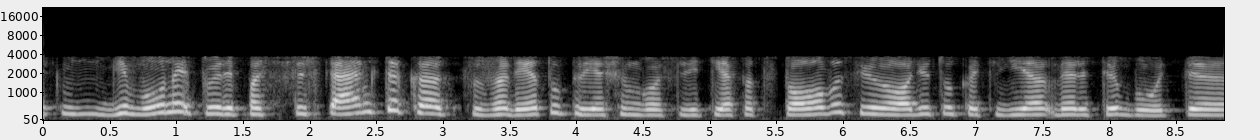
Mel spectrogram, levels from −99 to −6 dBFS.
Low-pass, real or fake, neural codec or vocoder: 3.6 kHz; fake; codec, 16 kHz, 4.8 kbps, FACodec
